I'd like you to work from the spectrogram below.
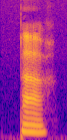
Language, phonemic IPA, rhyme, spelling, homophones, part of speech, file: French, /paʁ/, -aʁ, par, pars / part / parts, preposition / noun, Fr-par.ogg
- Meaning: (preposition) 1. through 2. by (used to introduce a means; used to introduce an agent in a passive construction) 3. over (used to express direction)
